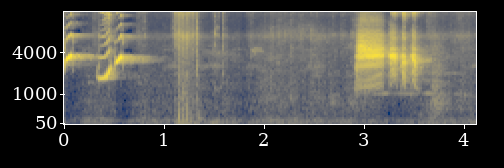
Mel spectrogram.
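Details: Female common iora calling a male, used as a lure to set other birds singing: two sharp whistled notes sweeping up and down, a thud, then a harsh rasping burst of chattering notes.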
